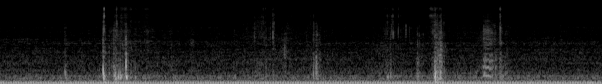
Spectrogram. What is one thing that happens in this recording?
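Hands knock and rattle a plastic case.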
